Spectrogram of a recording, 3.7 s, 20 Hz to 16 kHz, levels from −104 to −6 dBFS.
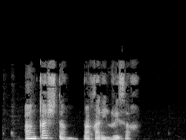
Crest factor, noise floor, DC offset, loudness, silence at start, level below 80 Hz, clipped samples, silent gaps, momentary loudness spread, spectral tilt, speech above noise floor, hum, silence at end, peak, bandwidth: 18 dB; -85 dBFS; under 0.1%; -22 LUFS; 0.5 s; -58 dBFS; under 0.1%; none; 14 LU; -4 dB/octave; 63 dB; none; 1 s; -6 dBFS; 9.4 kHz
